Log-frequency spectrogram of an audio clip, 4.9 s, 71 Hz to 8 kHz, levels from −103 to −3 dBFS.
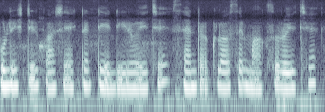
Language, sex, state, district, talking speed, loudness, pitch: Bengali, female, West Bengal, Cooch Behar, 85 wpm, -16 LUFS, 195 Hz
